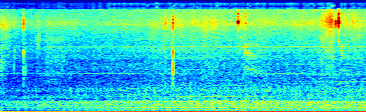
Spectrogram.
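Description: A car engine idles steadily just after being started, a constant low hum running unbroken and fairly close, with no talk over it.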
